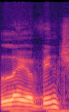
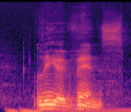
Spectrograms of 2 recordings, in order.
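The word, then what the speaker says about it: LeoVince: This is from Leo Vince. I think probably in the UK a lot of people say Leo Vince, but I believe in Italian it's Leo Vince.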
